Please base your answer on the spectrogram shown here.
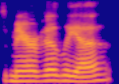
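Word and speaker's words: Meraviglia: out their msse Cruis marilia I think that's how you say it it's kind of tricky it's got a silent G in there like lasag well and I think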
